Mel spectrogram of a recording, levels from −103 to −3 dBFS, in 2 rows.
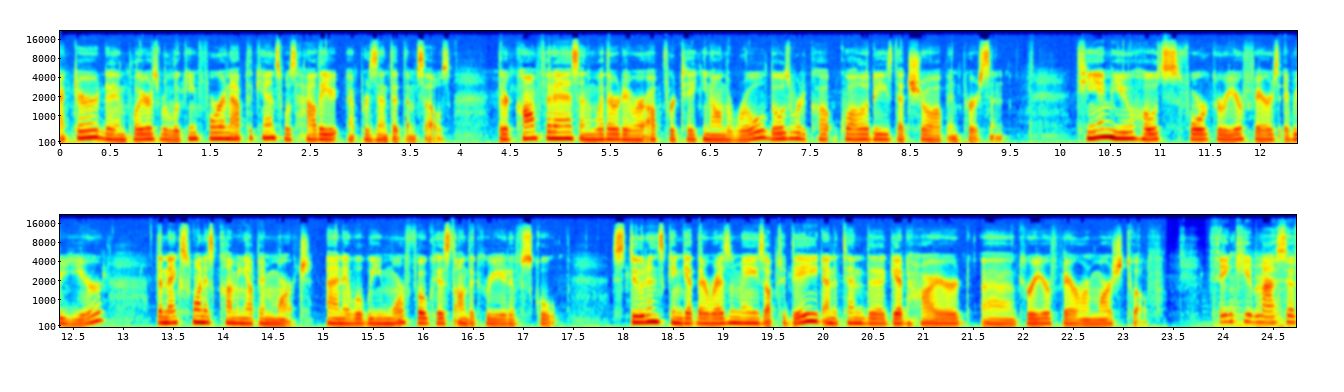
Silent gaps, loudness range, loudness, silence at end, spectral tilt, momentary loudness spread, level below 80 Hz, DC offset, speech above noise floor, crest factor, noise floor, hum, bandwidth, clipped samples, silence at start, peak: none; 3 LU; -18 LUFS; 0 s; -4.5 dB/octave; 7 LU; -46 dBFS; under 0.1%; 29 dB; 14 dB; -46 dBFS; none; 16 kHz; under 0.1%; 0 s; -4 dBFS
